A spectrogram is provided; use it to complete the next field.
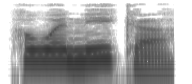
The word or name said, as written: hoowanneka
